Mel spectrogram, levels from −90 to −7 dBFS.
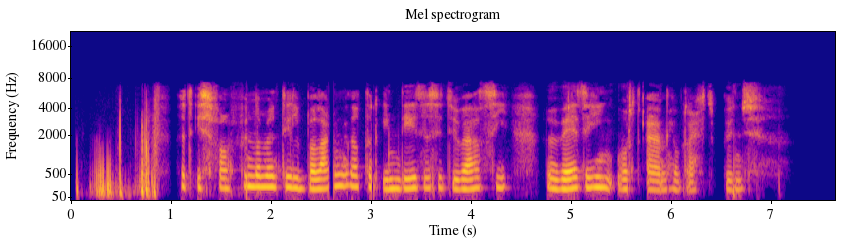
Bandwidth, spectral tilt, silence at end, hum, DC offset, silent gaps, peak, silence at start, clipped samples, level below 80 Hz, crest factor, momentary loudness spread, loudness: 7.6 kHz; -4.5 dB/octave; 0.7 s; none; under 0.1%; 6.48-6.52 s; -2 dBFS; 0.2 s; under 0.1%; -52 dBFS; 20 dB; 11 LU; -22 LUFS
